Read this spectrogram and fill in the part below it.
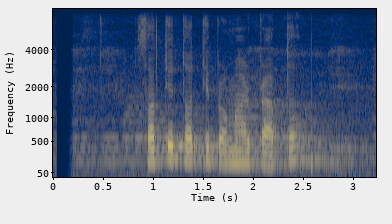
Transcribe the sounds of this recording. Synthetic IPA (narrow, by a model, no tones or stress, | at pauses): sʌt̪jʌt̪ʌt̪ʰjʌprʌmaɽprap̚t̪ʌ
